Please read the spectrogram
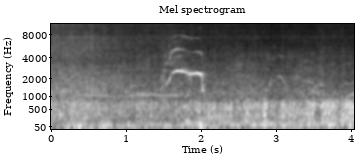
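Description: Seaside ambience of wind and surf with distant voices. About halfway through there is one short, high-pitched call that rises, holds briefly and drops.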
